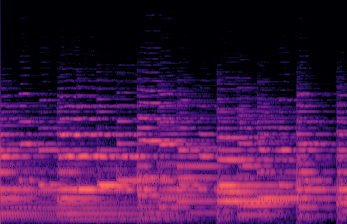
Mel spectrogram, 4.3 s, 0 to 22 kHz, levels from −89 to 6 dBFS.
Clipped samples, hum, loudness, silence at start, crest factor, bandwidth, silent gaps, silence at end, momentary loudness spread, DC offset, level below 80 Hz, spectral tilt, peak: under 0.1%; none; -29 LUFS; 0 s; 14 dB; 9.6 kHz; none; 0 s; 8 LU; under 0.1%; -70 dBFS; -5.5 dB/octave; -16 dBFS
